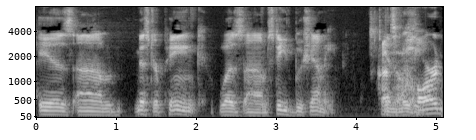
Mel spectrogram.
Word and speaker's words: Buscemi: Pink was Steve Buscemi.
